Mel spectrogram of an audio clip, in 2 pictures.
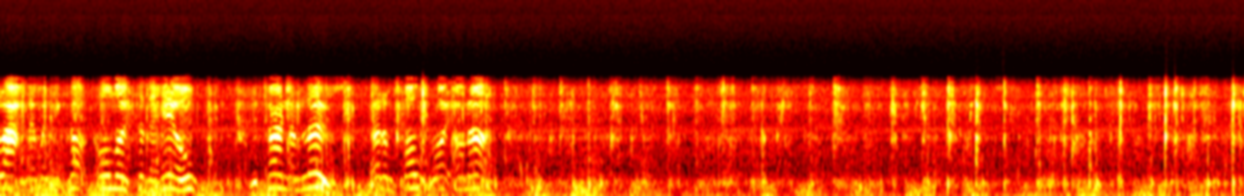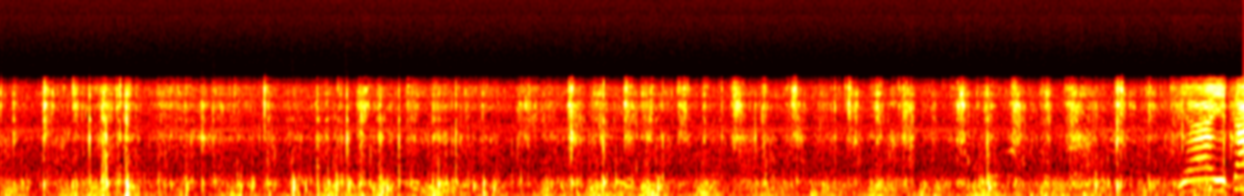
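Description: Hoofbeats and movement noise of a horse being exercised, a steady low rumble dotted with irregular knocks. A person's voice is heard over it for the first few seconds.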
